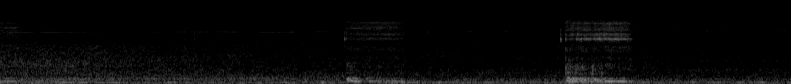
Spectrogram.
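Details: Sleeping golden retriever snoring: two rough, snorting snores a couple of seconds apart over a low, steady background hum.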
